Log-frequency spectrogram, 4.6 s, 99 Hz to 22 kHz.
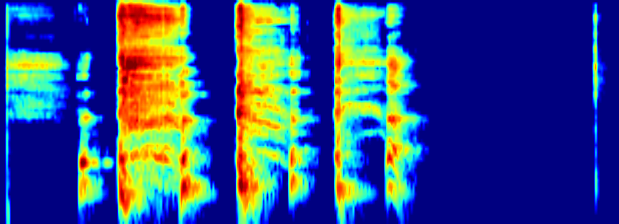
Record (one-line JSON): {"three_cough_length": "4.6 s", "three_cough_amplitude": 32768, "three_cough_signal_mean_std_ratio": 0.4, "survey_phase": "beta (2021-08-13 to 2022-03-07)", "age": "45-64", "gender": "Male", "wearing_mask": "No", "symptom_none": true, "smoker_status": "Never smoked", "respiratory_condition_asthma": false, "respiratory_condition_other": false, "recruitment_source": "REACT", "submission_delay": "16 days", "covid_test_result": "Negative", "covid_test_method": "RT-qPCR"}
